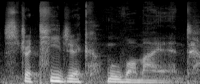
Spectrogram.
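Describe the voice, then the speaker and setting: A young man chatting casually as a game show contestant, relaxed and joking. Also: fairly low pitch, measured pace, a little hiss or hum. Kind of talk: casual group chat.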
